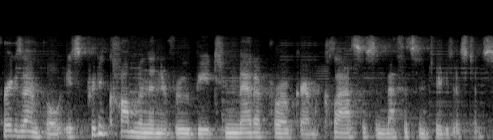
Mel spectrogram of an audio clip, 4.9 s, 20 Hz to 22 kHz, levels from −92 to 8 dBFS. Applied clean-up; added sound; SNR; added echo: neural separator model SepFormer DNS4.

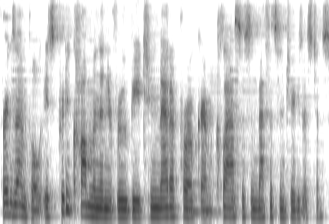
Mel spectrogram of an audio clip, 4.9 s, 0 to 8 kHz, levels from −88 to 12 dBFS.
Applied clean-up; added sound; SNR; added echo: neural mask model DeepFilterNet 3.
